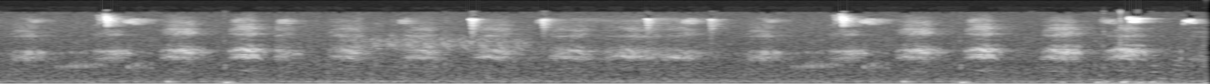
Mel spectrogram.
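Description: A bird calling over and over with a short harsh note about twice a second, with sharp high ticks scattered among the notes, over a steady low hum.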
